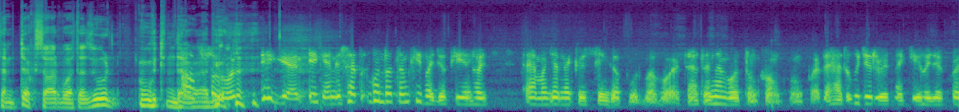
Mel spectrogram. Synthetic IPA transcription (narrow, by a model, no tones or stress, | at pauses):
ɛmt̪øksɒrʋo̞lt̪ɒzuːruːt̪ind̪ɛaːsdoːiɡɛniɡɛneːʃhat̪ɡo̞nd̪olt̪ɒmkivɒɟo̞keːnɦo̞ɟ | ʔɛ̰lmo̞ɲɟɒmnɛkiocʲsiŋɡɒpuːrbɒ̰vo̞̰lt̪ːɛɦaːt̪hoɟnɛɱvo̞lt̪uŋkho̰ŋko̰ŋɡbɒ̰d̪ɛɦat̪uːɟøɾylt̪nɛkiɦo̞ɟɒkːor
